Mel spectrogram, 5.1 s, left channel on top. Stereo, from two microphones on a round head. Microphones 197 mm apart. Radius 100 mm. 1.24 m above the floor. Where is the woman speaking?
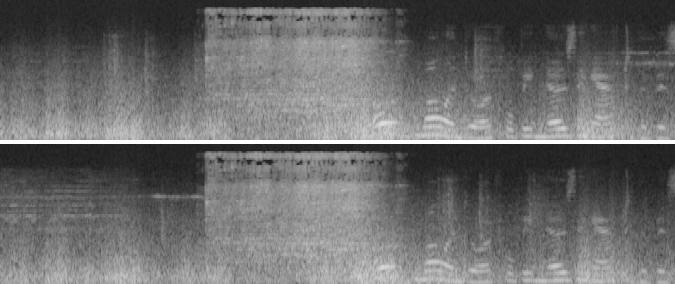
20° left (ahead or behind).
